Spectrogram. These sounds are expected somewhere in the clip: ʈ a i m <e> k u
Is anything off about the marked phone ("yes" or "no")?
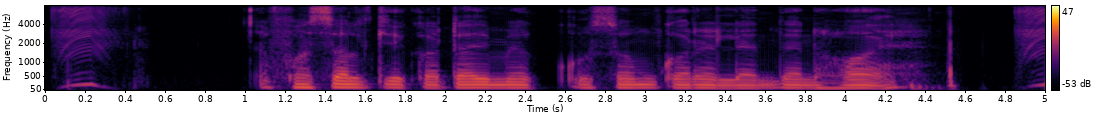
no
